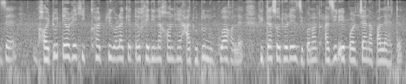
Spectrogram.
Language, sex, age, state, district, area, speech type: Assamese, male, 18-30, Assam, Nalbari, urban, spontaneous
